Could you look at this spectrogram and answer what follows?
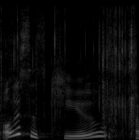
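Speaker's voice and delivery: high, slow delighted oh; pleased surprise. Real, not acted. Vlogger unboxing a bracelet, delighted. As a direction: gush over the find.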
